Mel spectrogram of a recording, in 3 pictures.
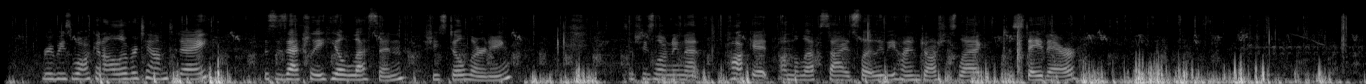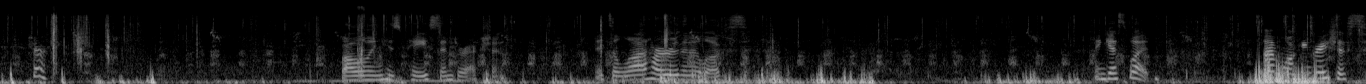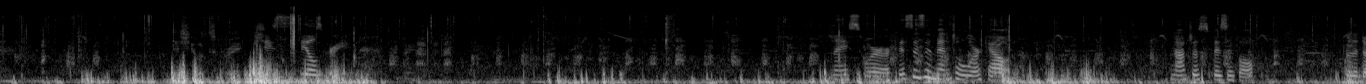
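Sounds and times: footsteps on asphalt: 0:00.0 - 0:40.9
dog panting: 0:00.1 - 0:40.9.

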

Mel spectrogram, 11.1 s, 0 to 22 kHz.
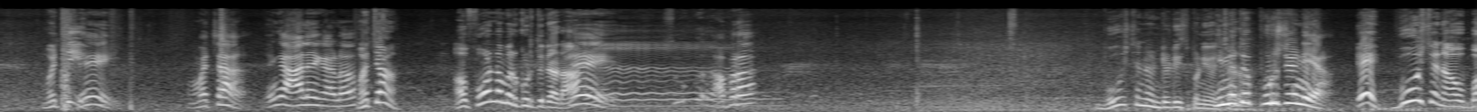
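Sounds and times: street ambience: 0:00.0 - 0:11.0
vehicle motor rumbling: 0:04.4 - 0:09.5.

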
